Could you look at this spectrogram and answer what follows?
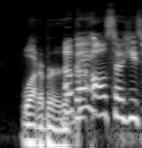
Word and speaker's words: Whataburger: word what Whataburger its water burger it's what a burger the word what it is but is pronounced water burger but also he's like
